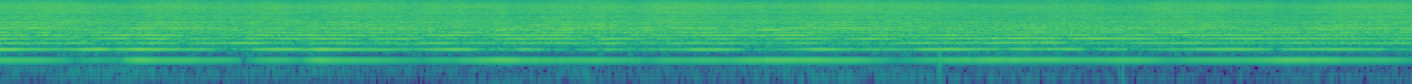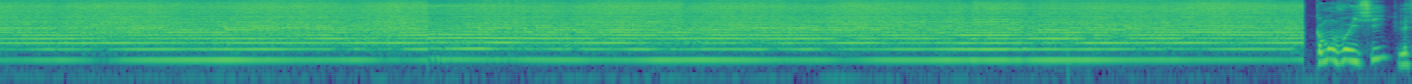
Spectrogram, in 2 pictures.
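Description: An electric sander buzzes steadily against wood.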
